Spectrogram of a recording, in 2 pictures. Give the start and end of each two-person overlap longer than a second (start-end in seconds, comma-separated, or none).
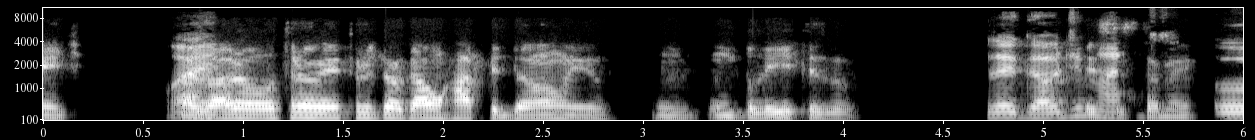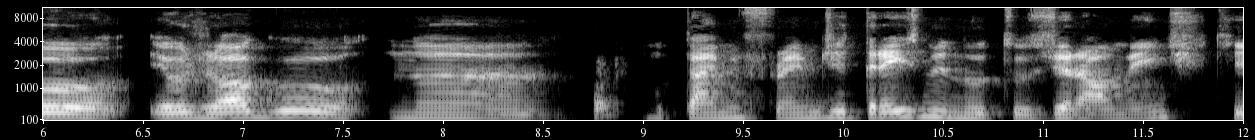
none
